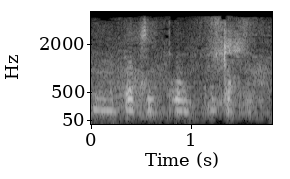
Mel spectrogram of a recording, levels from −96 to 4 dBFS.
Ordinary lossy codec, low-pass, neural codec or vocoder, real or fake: MP3, 16 kbps; 3.6 kHz; codec, 44.1 kHz, 1.7 kbps, Pupu-Codec; fake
